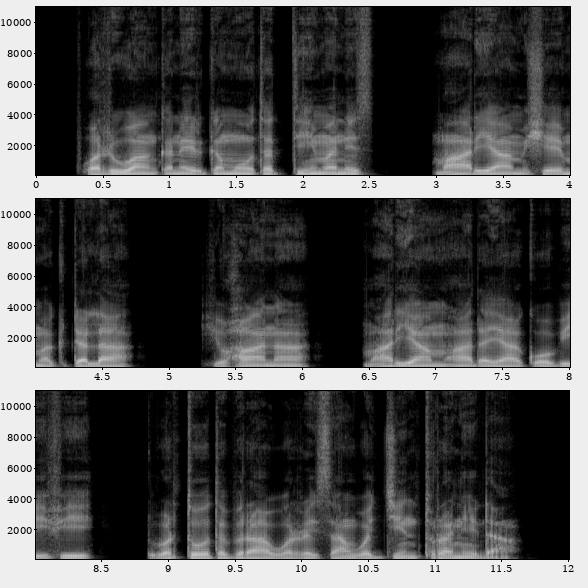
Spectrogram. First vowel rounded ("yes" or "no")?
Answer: no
